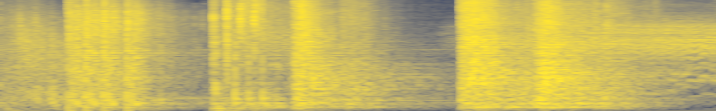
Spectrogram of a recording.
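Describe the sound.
Rapid automatic gunfire as bullets pierce a wall, heard as several loud, dense bursts of rattling shots with no talk.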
